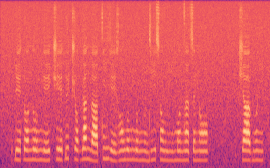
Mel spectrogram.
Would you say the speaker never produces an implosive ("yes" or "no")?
no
